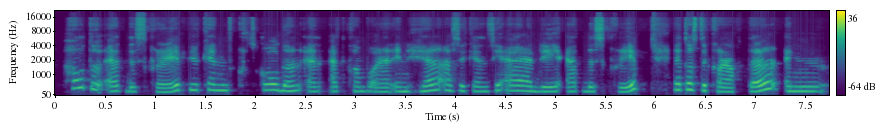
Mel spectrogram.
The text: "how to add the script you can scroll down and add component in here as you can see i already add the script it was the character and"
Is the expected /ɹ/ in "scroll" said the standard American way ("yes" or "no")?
no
